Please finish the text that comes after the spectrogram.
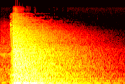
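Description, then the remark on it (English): A heavy door, the door to the east, swings open and lands with a single loud, booming thud, its deep echo slowly fading away. No voices accompany it. “You have chosen the door to the east.”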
